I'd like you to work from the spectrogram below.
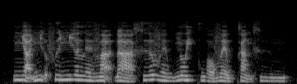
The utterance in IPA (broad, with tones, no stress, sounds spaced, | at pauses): ɲ a̰ː˧˨ ɲ ɨ̰˧˨ ə̯ f ɨ˧ ɲ i˧ ə̯ l ɛ̤˨˩ v a̰ː˧˨ ɗ aː˧˩ x ɨ˨˦ ə̯ v ɛ̤˨˩ w n o˧ j k w ɔ˧˩ v ɛ˧˩ w k a˧˩ n x ɨ̤˨˩ m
